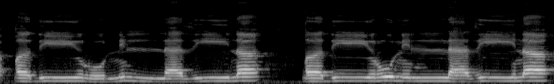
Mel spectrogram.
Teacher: اس نون کو اس لام کے ساتھ ملانا ہے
